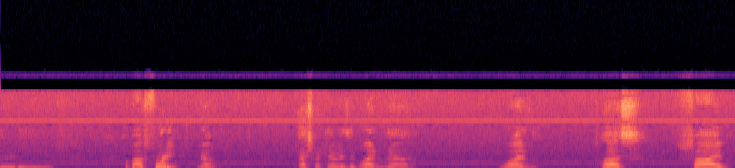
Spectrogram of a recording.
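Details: Wernicke's (fluent) aphasia, fluent but largely meaningless speech; Wernicke's aphasia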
